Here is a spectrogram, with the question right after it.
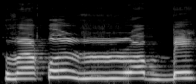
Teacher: وَقُن رَبِّ ایسے نہیں پڑھیں گے، ڈائریکٹ قاف کو را سے ملائیں گے کیونکہ را جو ہے بغیر گننے والے ادغام میں آتی ہے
